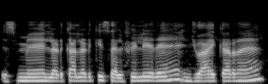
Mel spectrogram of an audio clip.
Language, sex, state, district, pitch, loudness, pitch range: Hindi, male, Bihar, Samastipur, 170 Hz, -16 LUFS, 160-180 Hz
